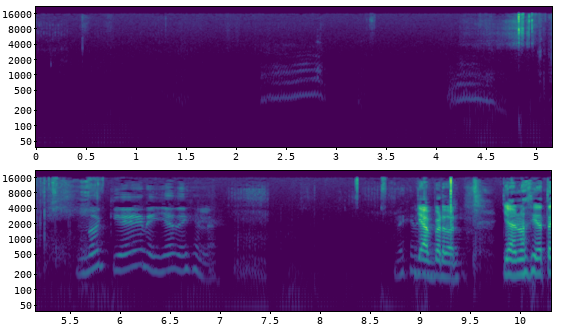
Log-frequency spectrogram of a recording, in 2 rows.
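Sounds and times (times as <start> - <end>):
annoyed cat meowing: 2.3 - 2.9
speech: 5.6 - 7.1, 8.8 - 10.3.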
